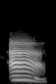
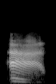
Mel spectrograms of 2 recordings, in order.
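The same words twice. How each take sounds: First: The pitch falls from high to low. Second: The pitch stays low. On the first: "siang to atau falling tone yang kita sebutnya a" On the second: "siang ek atau low tone kita sebutnya a"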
